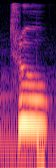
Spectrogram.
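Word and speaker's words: through: তাই দো, থ্রু, বট ইত্যাদিতে কিন্তু ওইউ জিএইচ থাকলেও জিএইচ কিন্তু সাইলেন্ট থাকে।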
